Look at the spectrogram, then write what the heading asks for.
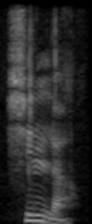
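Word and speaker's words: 신라: So, ganun pa rin yung pronunciation niya. Real, real. Halimbawa nito ay shilla.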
